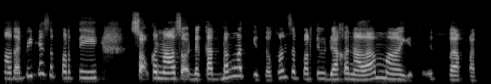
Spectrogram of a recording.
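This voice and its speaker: A woman's voice: sits high, expressive, fast talker, pushed and bright, dry recording. A middle-aged woman speaking on a video call, giving a casual parenting talk and acting out little dialogues with children. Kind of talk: informal webinar talk.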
